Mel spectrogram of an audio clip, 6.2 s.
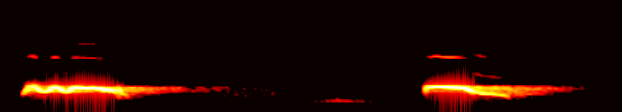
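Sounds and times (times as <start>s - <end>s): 
tawny owl hooting: 0.2s - 1.9s, 4.2s - 5.8s.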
